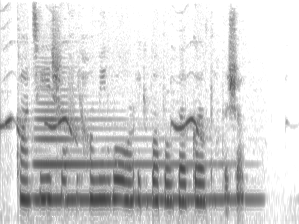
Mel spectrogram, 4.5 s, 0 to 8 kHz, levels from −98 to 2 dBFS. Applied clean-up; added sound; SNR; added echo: neural mask model RNNoise.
